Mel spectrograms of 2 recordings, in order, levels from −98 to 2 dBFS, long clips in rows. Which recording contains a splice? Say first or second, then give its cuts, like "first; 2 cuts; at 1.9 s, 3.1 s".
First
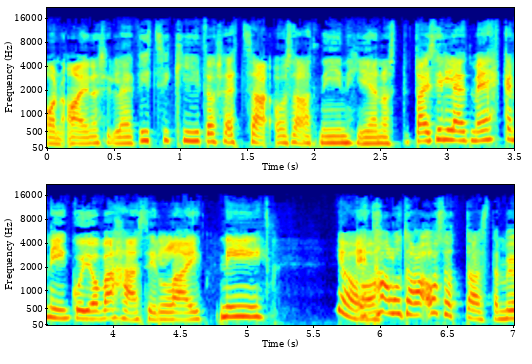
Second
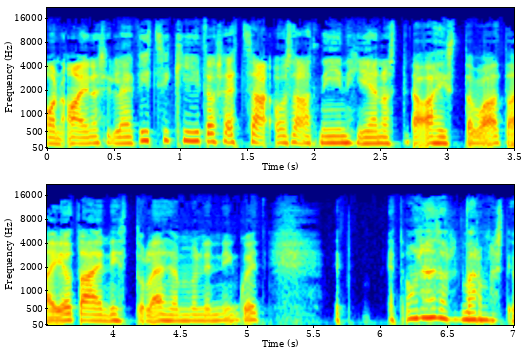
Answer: second; 1 cut; at 2.7 s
